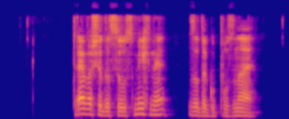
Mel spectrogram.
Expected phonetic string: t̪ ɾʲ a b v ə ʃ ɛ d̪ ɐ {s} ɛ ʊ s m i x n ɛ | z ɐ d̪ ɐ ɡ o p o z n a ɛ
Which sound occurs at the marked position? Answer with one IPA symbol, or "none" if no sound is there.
s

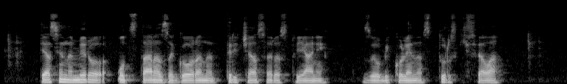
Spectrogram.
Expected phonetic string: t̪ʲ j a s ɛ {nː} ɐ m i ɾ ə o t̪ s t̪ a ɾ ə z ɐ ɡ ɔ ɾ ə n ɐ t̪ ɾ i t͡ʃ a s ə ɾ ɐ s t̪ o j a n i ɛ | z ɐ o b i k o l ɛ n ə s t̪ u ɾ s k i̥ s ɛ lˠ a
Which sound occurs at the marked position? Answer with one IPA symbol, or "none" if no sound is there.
n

